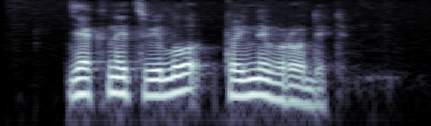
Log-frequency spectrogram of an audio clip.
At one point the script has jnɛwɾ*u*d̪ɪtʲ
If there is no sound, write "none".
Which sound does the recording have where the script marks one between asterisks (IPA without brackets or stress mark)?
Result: ɔ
